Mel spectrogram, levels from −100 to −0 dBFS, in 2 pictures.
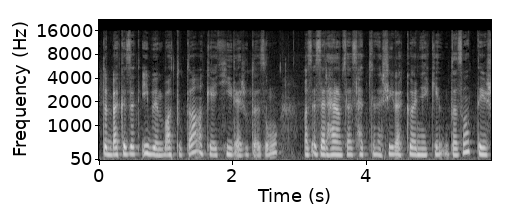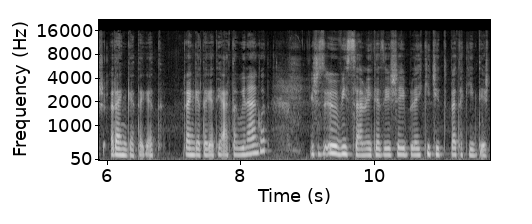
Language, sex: Hungarian, female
